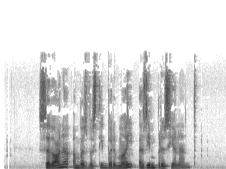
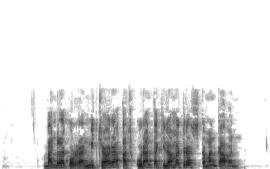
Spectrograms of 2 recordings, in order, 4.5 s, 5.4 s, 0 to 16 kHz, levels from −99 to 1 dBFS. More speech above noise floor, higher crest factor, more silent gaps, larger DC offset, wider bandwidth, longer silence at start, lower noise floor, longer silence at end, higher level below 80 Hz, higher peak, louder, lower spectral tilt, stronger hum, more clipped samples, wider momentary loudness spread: second, 41 dB vs 66 dB; about the same, 20 dB vs 16 dB; neither; neither; first, 11.5 kHz vs 7.6 kHz; about the same, 0.8 s vs 0.85 s; second, -65 dBFS vs -82 dBFS; about the same, 0.65 s vs 0.7 s; second, -74 dBFS vs -64 dBFS; second, -6 dBFS vs -2 dBFS; second, -24 LUFS vs -16 LUFS; second, -4.5 dB/octave vs -6.5 dB/octave; neither; neither; first, 12 LU vs 5 LU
